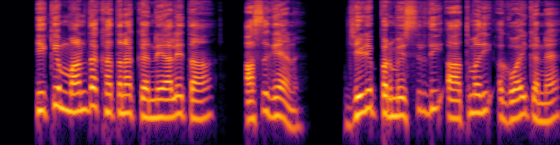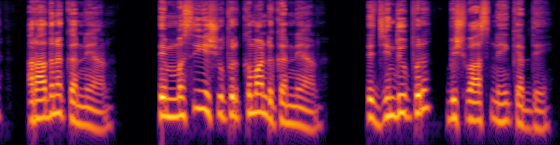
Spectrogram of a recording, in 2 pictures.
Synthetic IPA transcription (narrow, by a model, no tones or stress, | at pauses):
kiːkemɐnd̪aːkʰɐt̪nakɐɾneaːlet̪ã | ɐsɡɛːəɽ | d͡ʒeːɽepɐɾmeːsəɾd̪iʔaːt̪mad̪iʔɐɡʋaːikɐɾnɛ | aːɾaːd̪nakɐɾnea̰ːɳ | t̪emɐsiːjiːʃup̬əɾkɐmə̃ɳɖkɐɾnea̰ːɽ | t̪ed͡ʒɪ̃nd̪iʊpːəɾʋɪswaːsnəɦĩːkɐɾd̪ḛː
